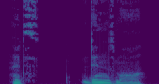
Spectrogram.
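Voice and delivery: dazed, absent tone. [name] correcting Carter on Mr. Dinsmore's name, in a dazed voice. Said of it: "[name] says in a dazed voice".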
